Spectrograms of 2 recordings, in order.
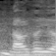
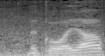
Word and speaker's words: Nagoya: heading to Nagoya Castle nagoa is really the correct way you should pronouncing it I've been saying ngoya which is not any way we are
